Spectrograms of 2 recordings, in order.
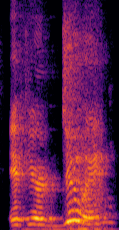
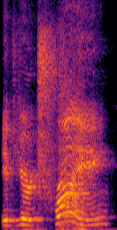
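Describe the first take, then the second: First: Slow, with DOING drawn out and rising; slow stress on doing. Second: Slow, with TRYING drawn out and rising; slow stress on trying. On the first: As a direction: lean into doing. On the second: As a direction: lean into trying. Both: Shown as a demonstration. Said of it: "It's time to do".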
